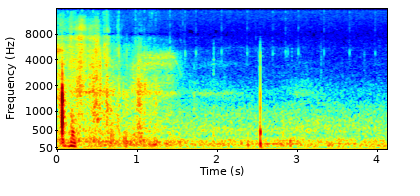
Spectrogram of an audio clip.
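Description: Faint shuffling footsteps on dirt and phone handling noise, with a single sharp click about two and a half seconds in.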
